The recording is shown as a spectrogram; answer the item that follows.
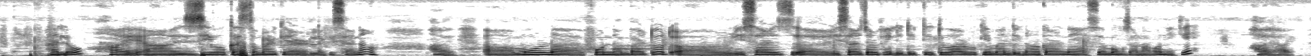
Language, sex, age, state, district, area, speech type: Assamese, female, 18-30, Assam, Goalpara, urban, spontaneous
